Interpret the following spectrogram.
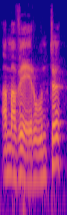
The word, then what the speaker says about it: amaverunt: Ecco, quindi una grossa differenza rispetto al perfetto, perché nel perfetto invece la terza persona plurale, la parola è piana, cioè l'accento va sulla penultima, amaverunt, mentre nel più che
